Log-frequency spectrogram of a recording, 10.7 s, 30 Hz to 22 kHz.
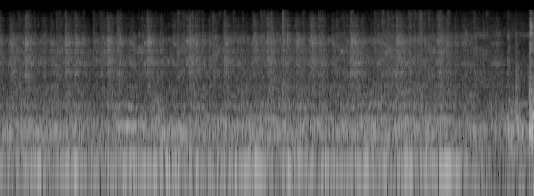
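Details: Schindler 5400 passenger lift installed 2008, 1000 kg/13 persons, six stops, otherwise in good condition; the car travels with a steady low hum and an odd droning tone, an unusual running noise of unknown cause.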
